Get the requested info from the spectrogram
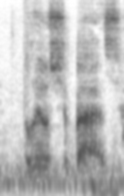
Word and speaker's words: Shabazz: Minister Shabazz? – Yes, sir. Khalil Shabazz. Yes, sir. – Khalil Shabazz.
